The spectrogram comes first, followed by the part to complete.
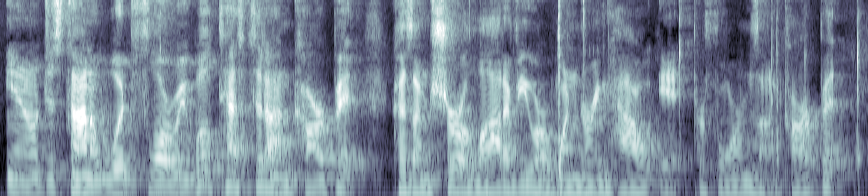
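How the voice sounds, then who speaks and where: A man's voice: mid-range voice, fairly even intonation, moderate pace, sharp tone, slight background noise. A man giving a casual hands-on toy review indoors at home. He talks in a chatty, rambling way and thinks aloud while he works with his hands.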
